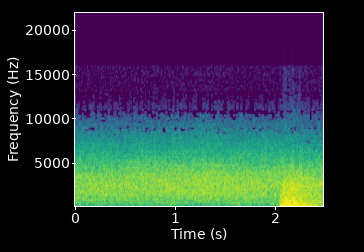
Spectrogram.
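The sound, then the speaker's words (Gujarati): Heavy thunderstorm rain pours down as a steady dense hiss, then a sudden loud thunder crack bursts in near the end. “વીજળીના ચમકારા થઈ રહ્યા છે, વરસાદ સુપડાની ધારે વરસી રહ્યો છે.”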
